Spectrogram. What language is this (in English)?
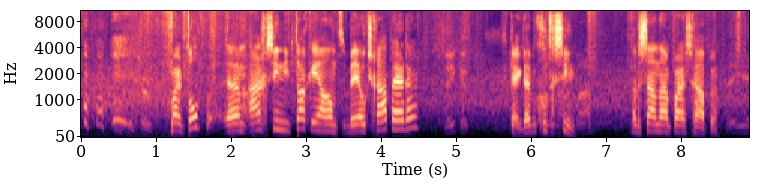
Dutch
